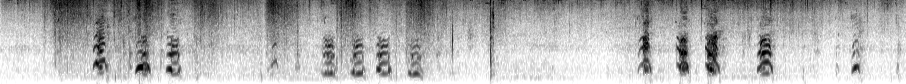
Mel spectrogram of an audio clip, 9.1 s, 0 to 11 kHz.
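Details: Segugio Italiano scent hound in training on 12 September 2018 in Evros, Greece, giving bursts of baying barks in quick groups of three to four, pausing between bursts, heard at some distance.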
